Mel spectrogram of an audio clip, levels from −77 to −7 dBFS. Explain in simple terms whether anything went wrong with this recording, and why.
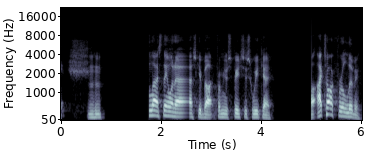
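Twice, the playback device seems to have dozed off during a quiet stretch and needed a moment to wake. This is a clipped start after a pause. At 1.65 s, just before "last thing I want", roughly a tenth of a second is swallowed, so speech bursts in abruptly. The same happens at 4.9 s.

Between 2.37 and 2.58 s, after "thing I want to", there is a call audio freeze. The likely cause is network data arriving late, leaving the receiver briefly empty-handed. It stretches the last sound into a fading buzz or hiss for about 0.19 s, then resumes with "you about from your" and nothing lost.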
